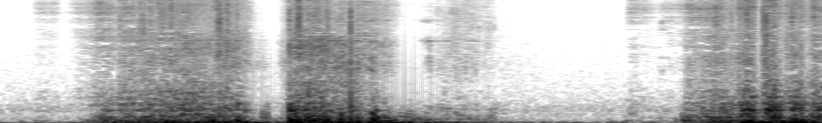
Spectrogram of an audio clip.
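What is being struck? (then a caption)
Compressed gym chalk block. A solid white compressed gym chalk block, held in a long-nailed hand, is scraped along its side by a metal putty knife that slices flakes away. Heard are rough, gritty scraping strokes in several bursts, heavy in low rumble, with quieter gaps between passes.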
